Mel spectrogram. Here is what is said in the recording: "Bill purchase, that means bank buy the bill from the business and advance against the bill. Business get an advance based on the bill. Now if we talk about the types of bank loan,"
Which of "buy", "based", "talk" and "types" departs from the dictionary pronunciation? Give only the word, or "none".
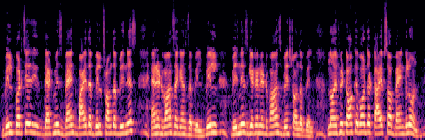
none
